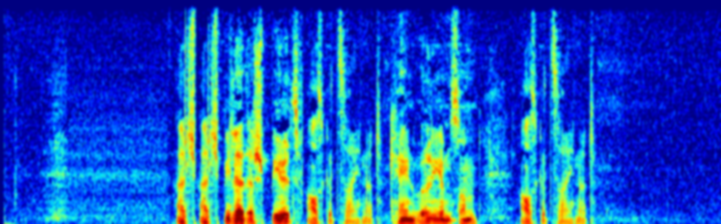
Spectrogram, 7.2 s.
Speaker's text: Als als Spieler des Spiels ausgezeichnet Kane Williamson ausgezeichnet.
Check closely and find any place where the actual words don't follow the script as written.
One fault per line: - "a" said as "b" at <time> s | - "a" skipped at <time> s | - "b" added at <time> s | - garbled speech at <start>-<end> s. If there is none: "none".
none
